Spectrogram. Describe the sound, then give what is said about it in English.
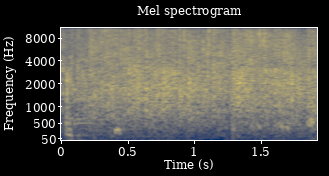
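Sustained applause from a crowd, a dense, steady wash of many hands clapping at once, fairly loud and even throughout with no voices standing out. “Clap if you think she should suffer.”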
